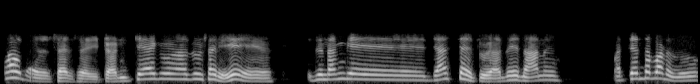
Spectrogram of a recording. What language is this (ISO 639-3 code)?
kan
